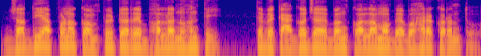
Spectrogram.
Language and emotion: Odia, neutral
